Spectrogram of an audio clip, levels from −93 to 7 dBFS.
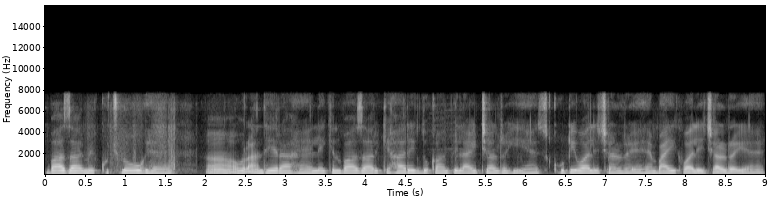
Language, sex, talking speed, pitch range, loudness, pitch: Urdu, female, 200 wpm, 185-205 Hz, -17 LUFS, 195 Hz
